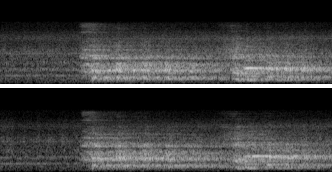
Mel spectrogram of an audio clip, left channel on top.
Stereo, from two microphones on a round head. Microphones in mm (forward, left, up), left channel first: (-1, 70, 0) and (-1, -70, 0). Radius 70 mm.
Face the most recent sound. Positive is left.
turn(degrees=60)  # may be behind; listen again after turning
